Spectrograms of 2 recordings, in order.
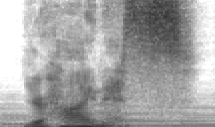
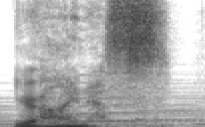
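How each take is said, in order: First: The voice sounds fairly normal and unchanged. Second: The voice sounds weak, low and dying. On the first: "That's not much of a fuckboy voice" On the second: "He just sounds like he's kind of dying"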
